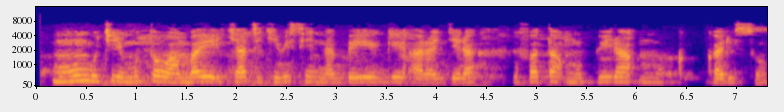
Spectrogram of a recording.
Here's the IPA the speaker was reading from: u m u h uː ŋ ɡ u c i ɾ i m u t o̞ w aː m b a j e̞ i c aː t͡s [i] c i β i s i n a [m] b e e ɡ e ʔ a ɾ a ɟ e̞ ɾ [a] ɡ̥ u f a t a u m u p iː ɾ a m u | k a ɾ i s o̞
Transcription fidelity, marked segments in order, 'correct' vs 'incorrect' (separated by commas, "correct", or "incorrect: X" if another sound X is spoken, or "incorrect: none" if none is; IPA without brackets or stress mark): correct, incorrect: none, correct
